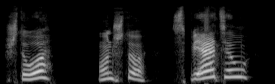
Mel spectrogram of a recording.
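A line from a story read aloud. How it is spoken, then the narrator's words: Roar. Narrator (Russian): Взревел мистер Бакстер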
